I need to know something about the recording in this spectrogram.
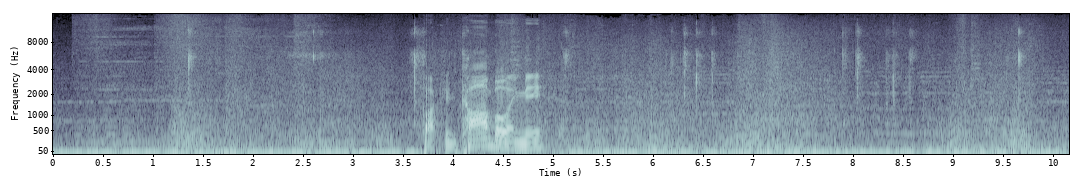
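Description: Swords clash and swish in a fight.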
